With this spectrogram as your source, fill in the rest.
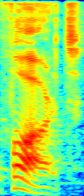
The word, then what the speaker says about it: Fort: una fragancia masculina que era Fordman by Ricardo Ford. Al comandante hay que pronunciarlo así, si no, no.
